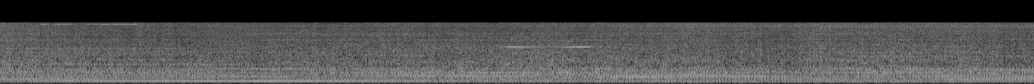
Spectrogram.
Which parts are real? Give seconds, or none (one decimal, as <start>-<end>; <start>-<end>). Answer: 0.0-2.0; 2.7-10.3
